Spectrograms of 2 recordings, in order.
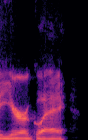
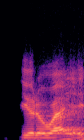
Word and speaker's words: Uruguay: And specifically, I don't say it correctly. I say Uruguay, but you say it better. – Uruguay, it's okay, Uruguay.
